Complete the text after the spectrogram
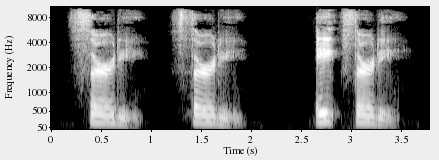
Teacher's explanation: the T in the word 30 is being pronounced as a flap T because it comes after an R and before a vowel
